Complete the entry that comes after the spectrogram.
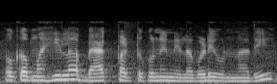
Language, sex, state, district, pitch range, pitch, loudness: Telugu, female, Telangana, Hyderabad, 165-195 Hz, 175 Hz, -18 LUFS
